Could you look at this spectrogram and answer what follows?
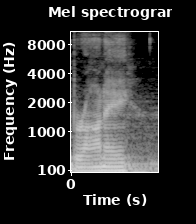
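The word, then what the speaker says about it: Brahne: I also know it's probably pronounced Queen Brane, but when I was a young kid and I played Final Fantasy IX, I always just pronounced it as Bran, so it's a really bad habit to break.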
